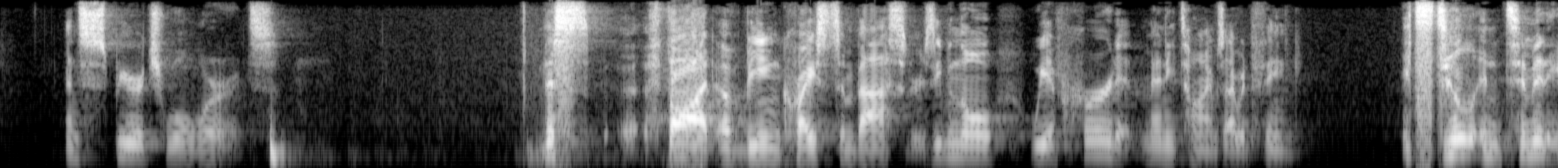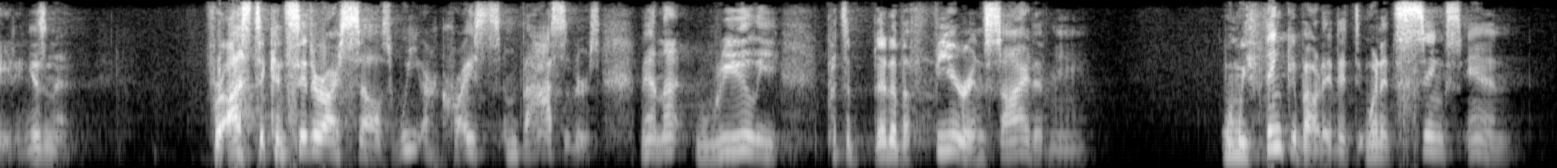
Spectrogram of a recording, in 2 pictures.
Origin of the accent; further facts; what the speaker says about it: Canada; Or it might be my own upbringing as a Canadian, those Canadian sensitivities that we all have, right?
